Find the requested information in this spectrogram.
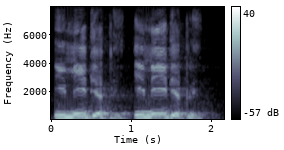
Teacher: the second syllable of that word takes more prominence compared to others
